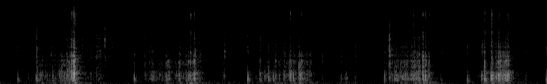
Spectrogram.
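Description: A bare hand squeezes and crushes a pile of loose, brittle, dry green and white soap shavings with its fingertips on a white surface. Irregular bursts of dry crunching and crumbling crackle through the midrange, with the loudest crunches near the start and the end. Each burst ends abruptly with no ring.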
